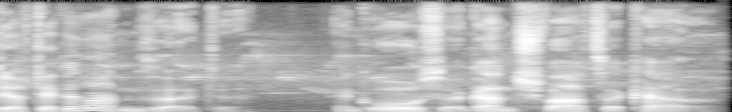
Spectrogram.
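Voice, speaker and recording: A man's voice: medium pitch, sing-song, normal speed, vocal fry, a bit bright, slight background noise. An actor playing an older, lecherous aristocratic baron in a radio drama, haughty, fussy and mannered in his speech. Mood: disdainful, prying.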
